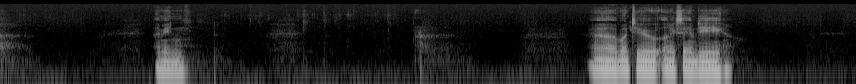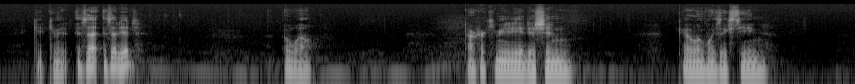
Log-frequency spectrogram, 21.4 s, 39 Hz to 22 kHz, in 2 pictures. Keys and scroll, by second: 0.2 ctrl+a, 0.4 ctrl+a, 2.3-5.0 typing, 12.3-14.5 typing.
